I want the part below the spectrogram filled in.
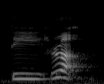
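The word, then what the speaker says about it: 低热: Sốt nhẹ chúng ta sẽ đọc là ti rợ.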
